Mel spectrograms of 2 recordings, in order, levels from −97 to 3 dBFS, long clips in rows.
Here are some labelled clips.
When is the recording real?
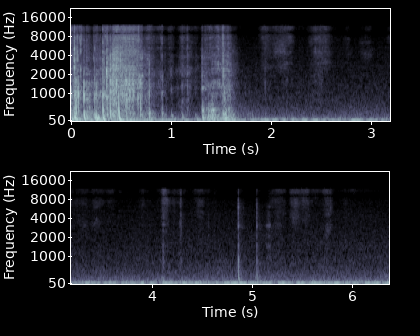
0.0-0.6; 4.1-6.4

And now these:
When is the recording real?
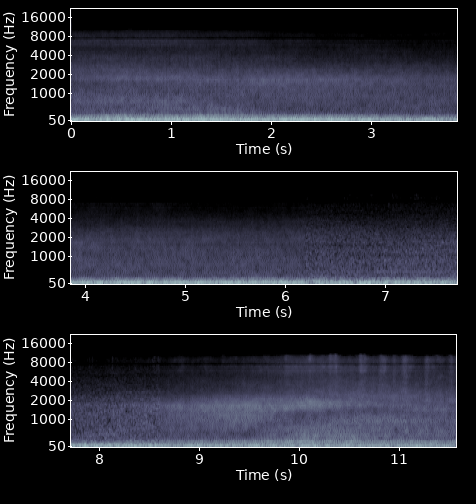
6.2-8.6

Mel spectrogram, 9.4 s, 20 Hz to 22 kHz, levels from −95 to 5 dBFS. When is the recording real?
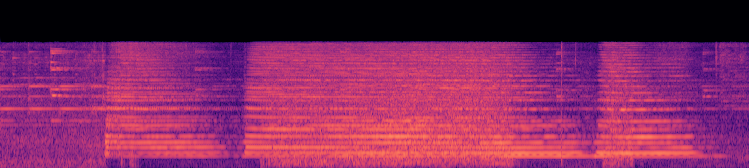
0.0-1.0; 1.5-9.4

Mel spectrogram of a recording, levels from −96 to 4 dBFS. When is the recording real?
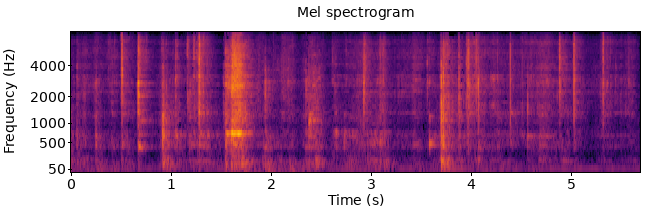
1.8-2.5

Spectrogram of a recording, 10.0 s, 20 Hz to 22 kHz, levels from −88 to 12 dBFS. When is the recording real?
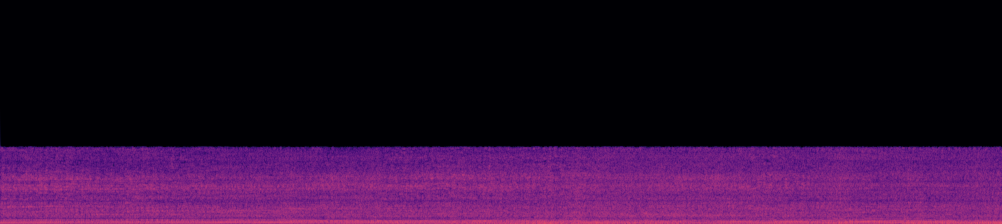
0.0-2.2; 3.8-5.9; 7.5-8.1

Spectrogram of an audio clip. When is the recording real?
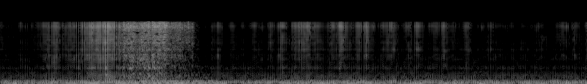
1.2-2.1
